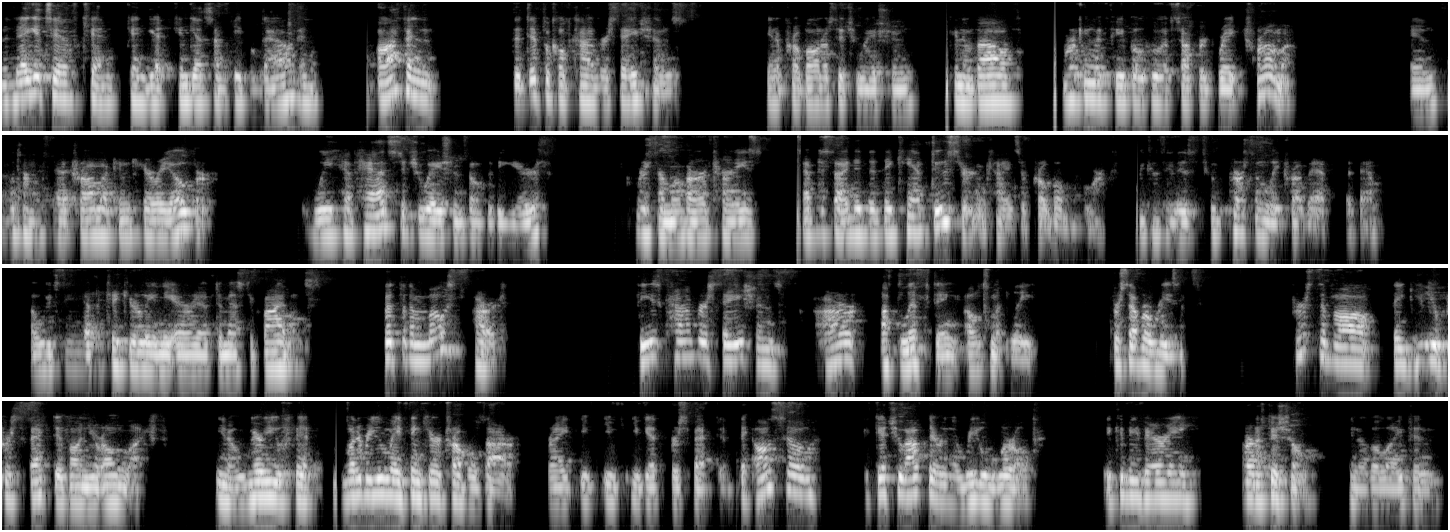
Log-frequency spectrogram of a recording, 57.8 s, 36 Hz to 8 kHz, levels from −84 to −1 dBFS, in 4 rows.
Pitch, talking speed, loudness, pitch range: 120 Hz, 145 wpm, -19 LUFS, 110-140 Hz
